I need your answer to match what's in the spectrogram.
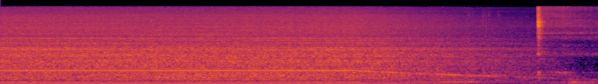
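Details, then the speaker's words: Newly wired grinder electric motor, first test with nothing on it: clean steady hum, then smooth coast-down; healthy unloaded, but spinning the wrong direction, leads to be swapped. "Stand back. Ooh, baby! Listen to that thing hum."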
